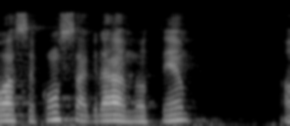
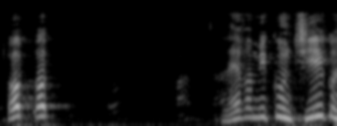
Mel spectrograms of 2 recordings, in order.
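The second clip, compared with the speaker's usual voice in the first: high, loud desperate plea; Love begs Wealth from the water, loud and high; pleading call; 7 semitones higher, 3 dB louder than usual. Acted. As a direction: call out higher and louder, begging. Love begging Wealth for rescue.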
